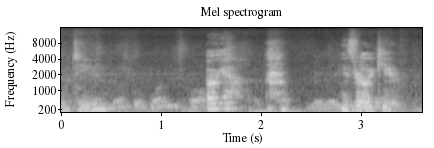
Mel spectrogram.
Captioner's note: chuckles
